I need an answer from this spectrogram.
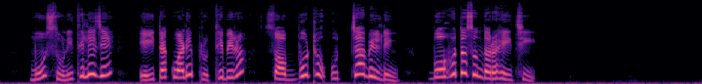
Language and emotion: Odia, surprised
